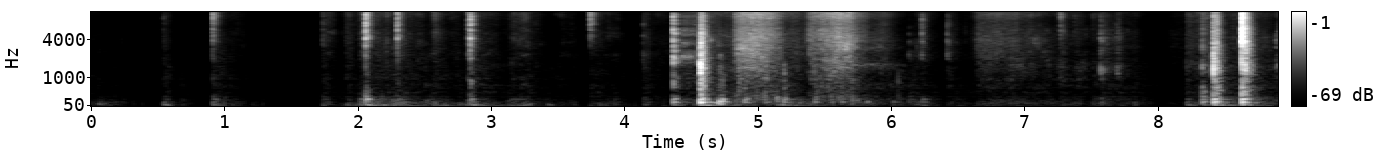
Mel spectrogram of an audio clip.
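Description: Small clicks and scrapes of a screwdriver and wire being worked into the screw terminal block of a small relay circuit board, with scattered ticks, a stretch of rustling handling about halfway through, and a few sharper clicks near the end.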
